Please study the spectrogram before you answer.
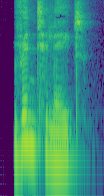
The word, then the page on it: ventilate: British English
